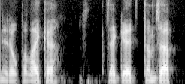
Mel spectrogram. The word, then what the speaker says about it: Opelika: and i just want to make sure i'm pronouncing it opelika is that good thumbs up got it right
